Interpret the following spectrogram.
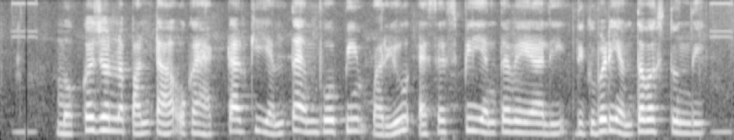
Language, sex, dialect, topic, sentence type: Telugu, female, Utterandhra, agriculture, question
